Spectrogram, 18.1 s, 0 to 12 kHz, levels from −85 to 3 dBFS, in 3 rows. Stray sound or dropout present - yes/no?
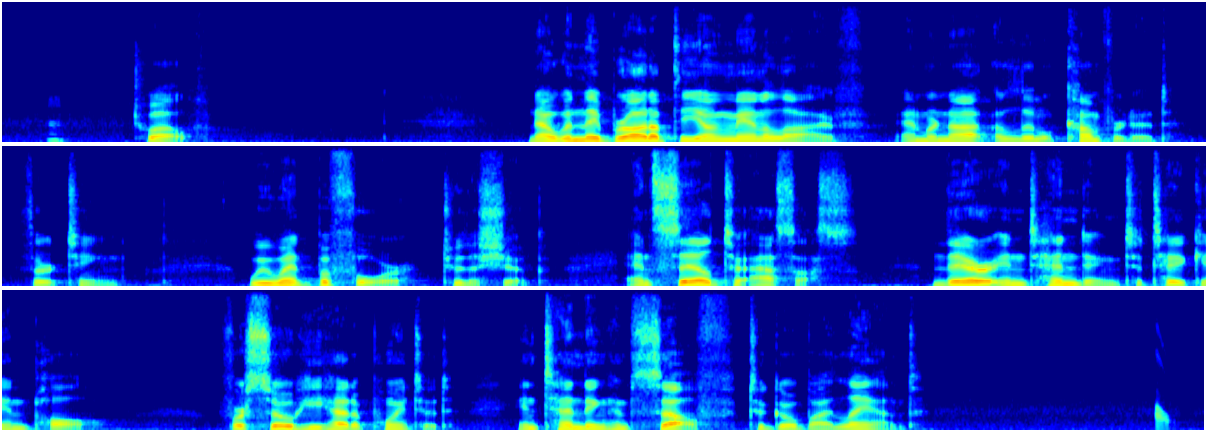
yes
